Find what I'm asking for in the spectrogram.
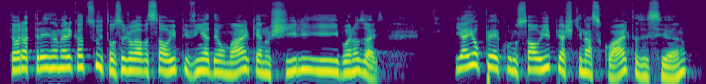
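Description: The speaker is a man with a high pitch and ordinary pitch variation, talking at a fairly quick pace. His loudness stays very even against a quiet background. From interior of São Paulo state, Brazil (Americana); São Paulo state, Brazil. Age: 40s. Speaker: former pro tennis player, sports commentator; sports commentator. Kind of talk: casual chat. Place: studio. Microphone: studio mic.

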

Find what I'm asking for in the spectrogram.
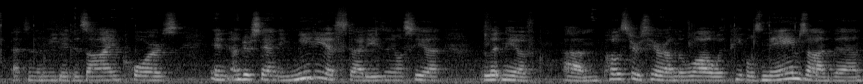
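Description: Noticeable background noise sits behind a woman's voice. She speaks at a moderate pace with fairly even intonation. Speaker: program director. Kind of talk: presentation. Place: classroom.

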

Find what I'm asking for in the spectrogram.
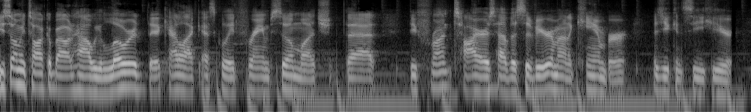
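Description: Faint music plays in the background as the speech moves at a moderate pace with ordinary pitch variation. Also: man. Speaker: host. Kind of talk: casual vlog chat. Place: workshop. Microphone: phone near.

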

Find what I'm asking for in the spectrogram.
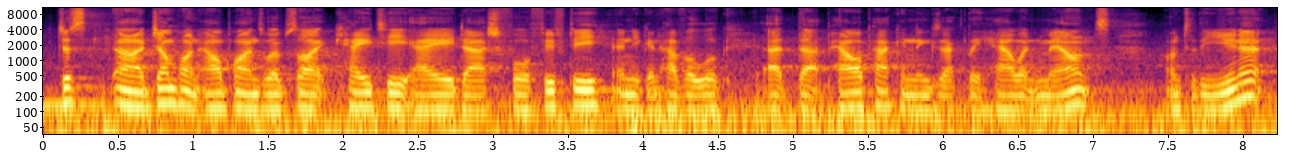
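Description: Moderate pace over noticeable background noise. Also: man. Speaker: car audio installer reviewer. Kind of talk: product review walkthrough.

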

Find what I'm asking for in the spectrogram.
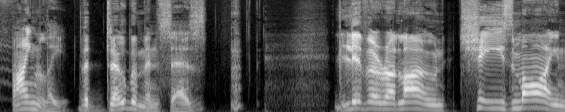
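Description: A cartoonish character voice speaks at a middle pitch. It moves very slowly with long, frequent pauses. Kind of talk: joke telling. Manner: eager, playful.

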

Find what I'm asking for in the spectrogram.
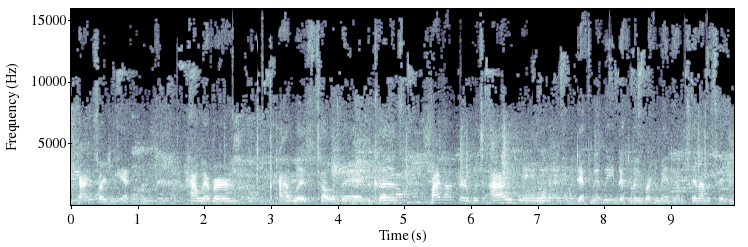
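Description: Loud background noise fills the clip while a woman talks at a moderate pace. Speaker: vlogger. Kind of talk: casual vlog chat. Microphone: phone near.

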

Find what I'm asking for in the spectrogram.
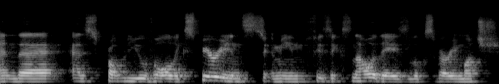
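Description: In a quiet background with audible room echo, a man talks at a moderate pace. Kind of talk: lecture. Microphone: video call.

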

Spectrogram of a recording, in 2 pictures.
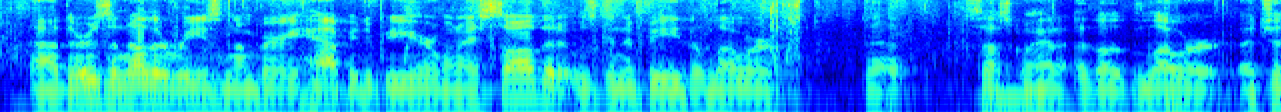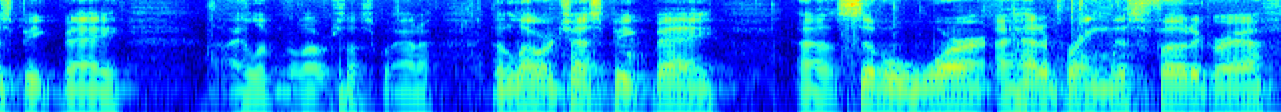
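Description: Light background noise sits under a man with an American accent. He talks very fast, with fairly even intonation. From Maryland. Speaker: state government official. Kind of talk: public speech. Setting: stage with audience. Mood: warm, anecdotal. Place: hall. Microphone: podium.

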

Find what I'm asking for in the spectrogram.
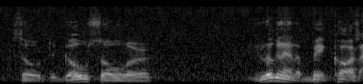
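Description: Over noticeable background noise, a man speaks in a very deep, low voice. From Baltimore, Maryland. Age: 60s. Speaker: retired military veteran. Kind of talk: research interview.

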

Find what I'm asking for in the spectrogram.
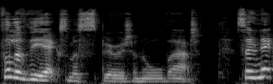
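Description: Over a quiet background, the reading voice sounds natural.

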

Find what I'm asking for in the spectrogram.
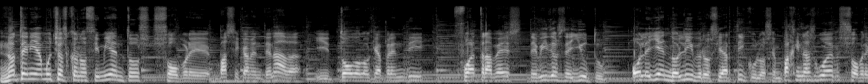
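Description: Against clear music in the background, a man talks at a fairly quick pace and a high pitch, with ordinary pitch variation, in a dry sound with no echo. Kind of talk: casual vlog chat. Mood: calm, reflective storytelling. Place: garden. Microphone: lapel.

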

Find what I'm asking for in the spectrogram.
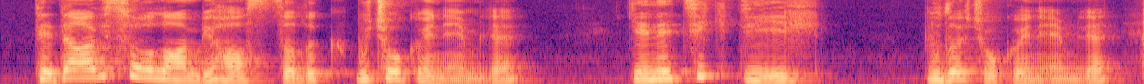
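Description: Vocal fry runs through this woman's fairly high voice. Her intonation is lively. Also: moderate pace. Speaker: patient sharing illness story. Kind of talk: interview testimony.

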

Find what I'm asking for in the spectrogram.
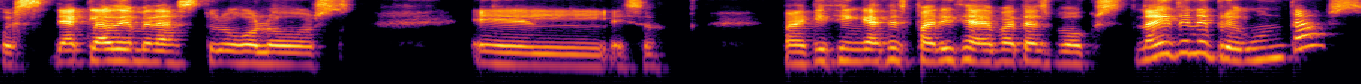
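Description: Against a quiet background, a woman speaks at a moderate pace. Her tone is animated, with ordinary pitch variation. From Spain. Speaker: dog trainer; dog trainer hosting a workshop. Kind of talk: live online workshop; live online workshop talk. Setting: livestream. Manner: hesitant, many fillers. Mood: cheerful, enthusiastic. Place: home room. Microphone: video call.

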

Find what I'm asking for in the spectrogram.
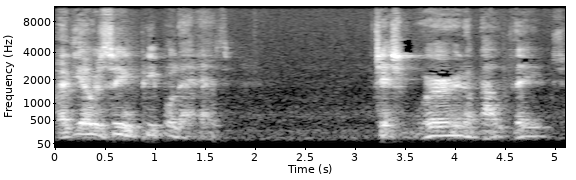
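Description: A man speaks at a fairly slow pace with long, frequent pauses. Audible room echo and light background noise surround him. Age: 80s+. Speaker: preacher. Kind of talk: sermon. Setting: church service with congregation responses. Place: church.

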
